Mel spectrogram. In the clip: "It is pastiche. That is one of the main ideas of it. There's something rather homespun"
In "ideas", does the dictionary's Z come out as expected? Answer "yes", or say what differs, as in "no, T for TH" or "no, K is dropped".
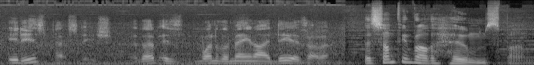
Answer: yes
